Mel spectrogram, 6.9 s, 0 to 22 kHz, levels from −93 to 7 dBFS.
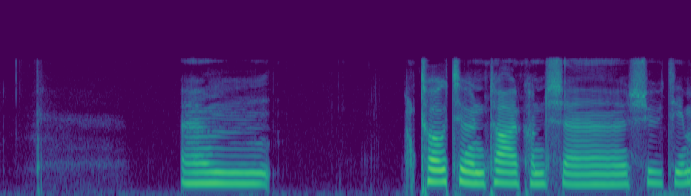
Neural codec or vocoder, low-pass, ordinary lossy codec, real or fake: none; 7.2 kHz; none; real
